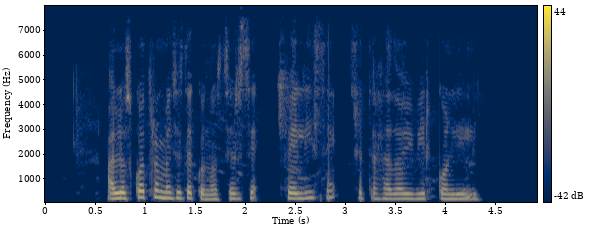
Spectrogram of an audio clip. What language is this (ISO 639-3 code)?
spa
